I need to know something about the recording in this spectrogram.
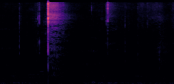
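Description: Electric scooter's ignition key switch turned with a single sharp click about half a second in, with a couple of faint ticks around it.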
